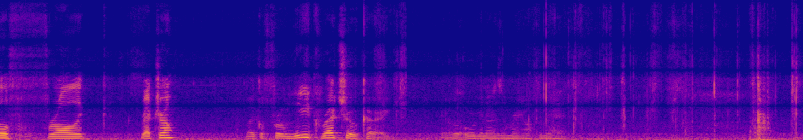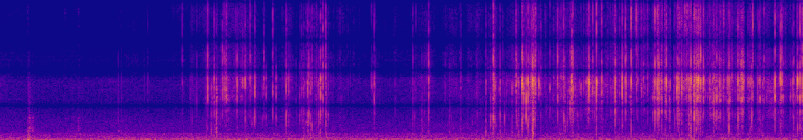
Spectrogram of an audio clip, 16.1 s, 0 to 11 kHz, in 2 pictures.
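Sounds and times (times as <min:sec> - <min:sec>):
card pack wrapper crinkling: 0:05.2 - 0:08.0, 0:09.8 - 0:16.0.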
